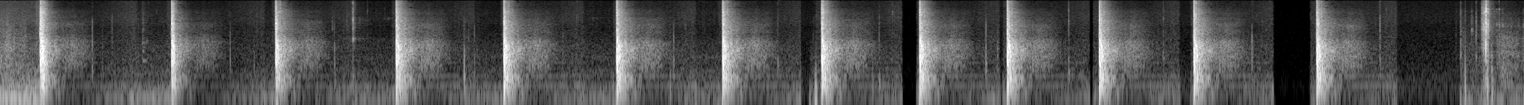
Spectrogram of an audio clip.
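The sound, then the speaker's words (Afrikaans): Pistol shots fired at a target until the magazine is empty: more than a dozen sharp cracks at a steady pace, each with a quick decaying tail and short pauses between. “So nou is die wapen leeggeskiet, die magasyn is leeg, die glystuk van van self oopsluit of oop oopgesluit word deur die werking van die magasyn saam met jou slide lock.”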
